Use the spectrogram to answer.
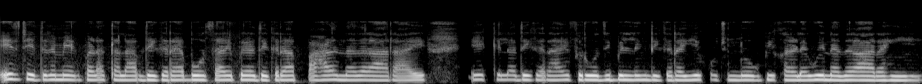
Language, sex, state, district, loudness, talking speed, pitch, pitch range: Hindi, female, Madhya Pradesh, Bhopal, -14 LUFS, 245 wpm, 205 Hz, 200-210 Hz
